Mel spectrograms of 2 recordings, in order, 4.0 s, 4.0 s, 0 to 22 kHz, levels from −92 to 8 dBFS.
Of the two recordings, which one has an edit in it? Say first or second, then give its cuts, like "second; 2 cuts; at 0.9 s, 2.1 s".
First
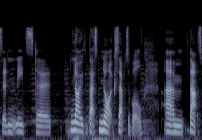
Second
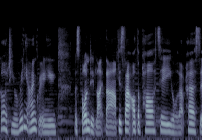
second; 1 cut; at 2.3 s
